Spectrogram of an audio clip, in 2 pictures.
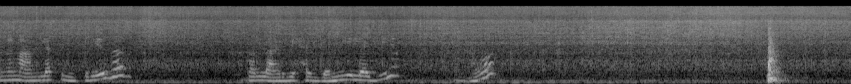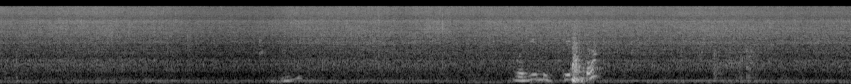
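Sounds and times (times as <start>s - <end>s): onions sizzling in hot oil: 0.0s - 17.0s
sharp tap: 7.7s - 8.0s.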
